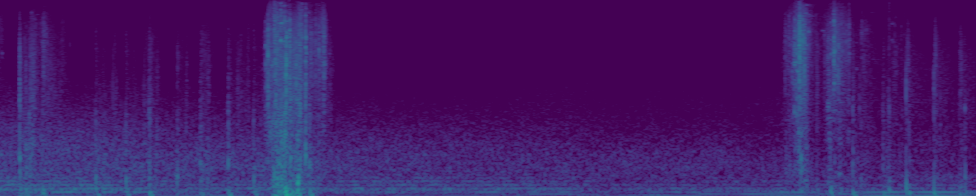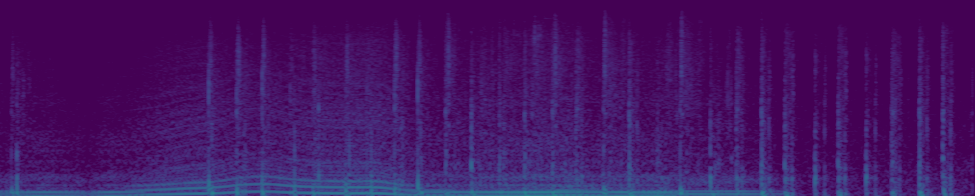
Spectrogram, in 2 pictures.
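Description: Quick footsteps thud on hard ground as a person runs.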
